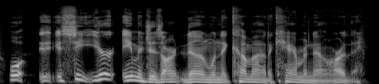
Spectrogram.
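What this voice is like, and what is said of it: Put-on accent. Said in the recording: “we're going to stick with this accent, aren't we?”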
